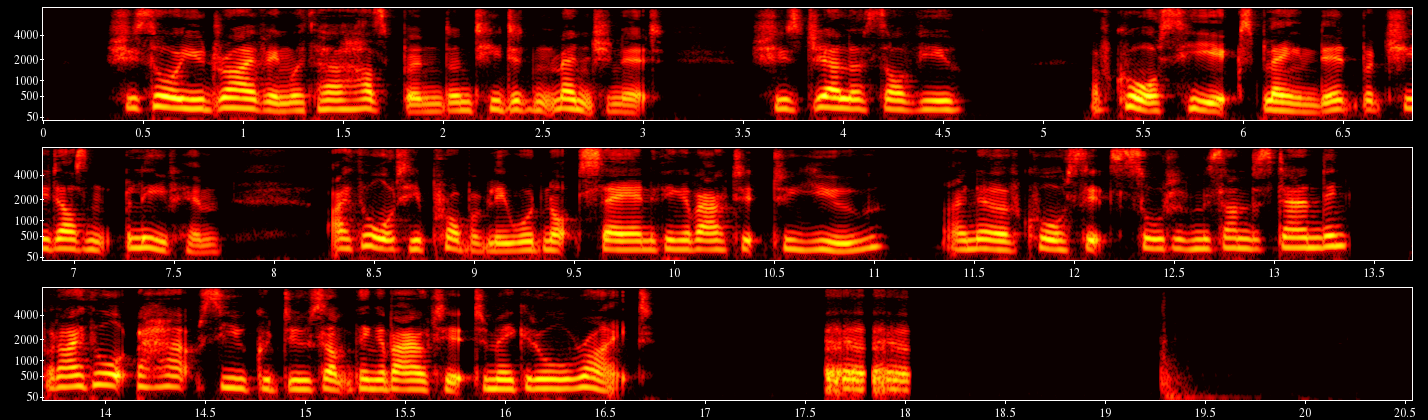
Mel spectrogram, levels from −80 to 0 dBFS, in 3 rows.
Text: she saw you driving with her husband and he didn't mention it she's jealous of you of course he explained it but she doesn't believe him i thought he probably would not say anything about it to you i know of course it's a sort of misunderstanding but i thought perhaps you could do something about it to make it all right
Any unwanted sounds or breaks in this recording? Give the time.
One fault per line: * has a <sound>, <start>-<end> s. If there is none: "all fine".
* has a laugh, 17.6-18.0 s
* has a thud, 19.3-19.8 s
